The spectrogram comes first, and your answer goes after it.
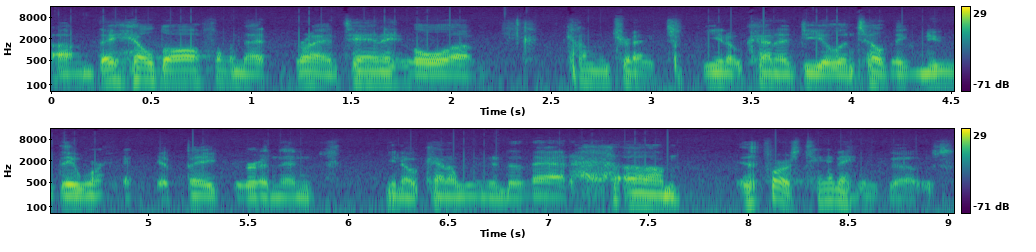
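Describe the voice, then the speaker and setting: Noticeable background noise runs under a man's voice. He speaks at a fairly low pitch with fairly even intonation. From Arkansas. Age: 30s. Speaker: NFL insider. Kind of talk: podcast interview. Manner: hesitant, many fillers.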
